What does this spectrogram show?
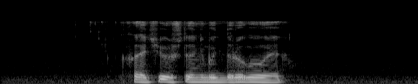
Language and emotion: Russian, angry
